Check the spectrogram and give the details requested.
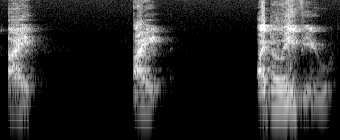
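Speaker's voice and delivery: stammered, hesitant belief; halting admission. Acted. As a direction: force out each I, then give in.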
